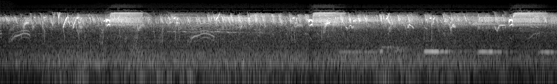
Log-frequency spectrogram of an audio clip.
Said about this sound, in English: There is a hidden order in the cacophony of song. The first birds to sing are usually the ones perched highest in the tree canopy. They are the first to see the sun. The birds lower down join the chorus as the light reaches deeper into the canyon.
